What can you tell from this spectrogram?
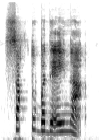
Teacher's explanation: there is a glottal stop at the vowel A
